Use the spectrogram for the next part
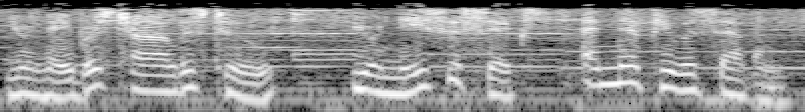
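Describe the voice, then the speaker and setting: A man's voice: on the high side, sing-song, normal speed, over music. A man reading a scripted public service announcement on the radio. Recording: muffled old radio recording.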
